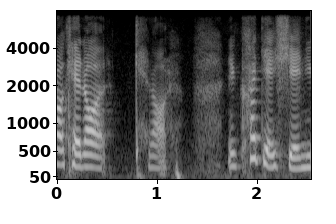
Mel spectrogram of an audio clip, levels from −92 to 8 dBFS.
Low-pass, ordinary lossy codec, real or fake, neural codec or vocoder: 7.2 kHz; none; real; none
